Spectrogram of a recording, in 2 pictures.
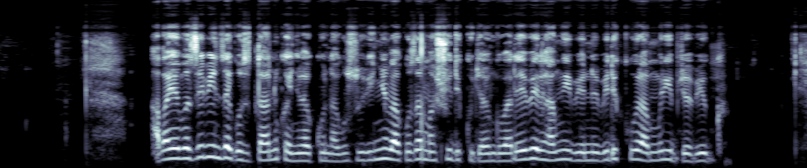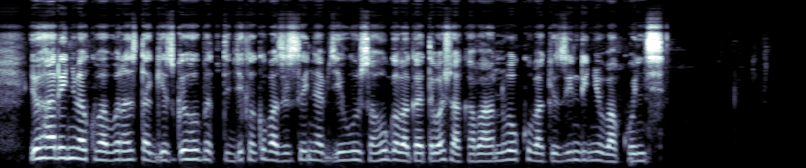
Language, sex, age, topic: Kinyarwanda, female, 25-35, education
